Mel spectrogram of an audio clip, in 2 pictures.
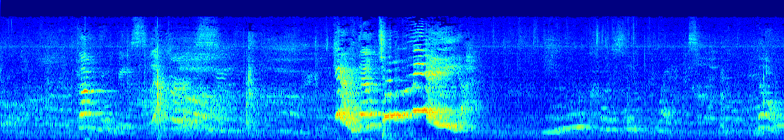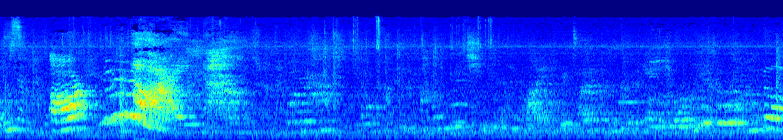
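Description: A woman speaks theatrically.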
